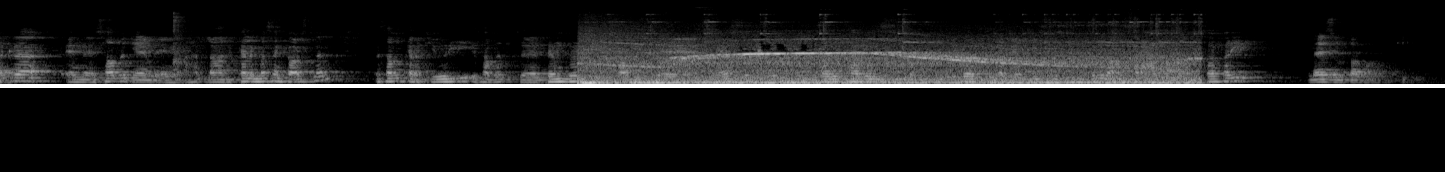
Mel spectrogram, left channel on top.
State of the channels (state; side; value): silent; right; digital silence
